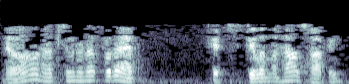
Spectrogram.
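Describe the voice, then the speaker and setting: A man's voice: a little high, lively intonation, moderate pace, slightly rough. An actor playing a desperate, self-justifying townsman in an old American radio western, with an earnest, dramatic delivery. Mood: resigned, defensive. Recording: muffled, narrow-band old radio recording.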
